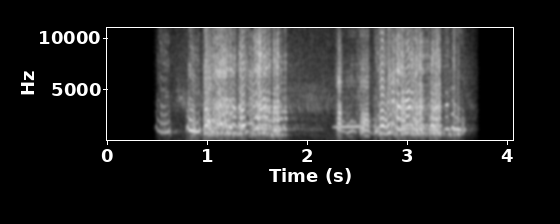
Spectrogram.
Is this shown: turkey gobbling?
yes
